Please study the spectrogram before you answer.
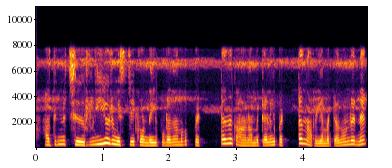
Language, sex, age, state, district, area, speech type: Malayalam, female, 18-30, Kerala, Wayanad, rural, spontaneous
